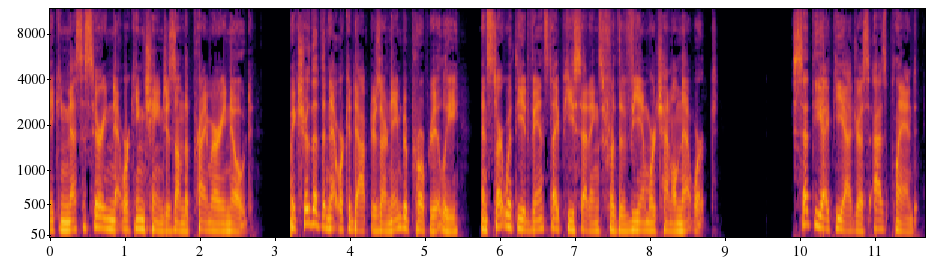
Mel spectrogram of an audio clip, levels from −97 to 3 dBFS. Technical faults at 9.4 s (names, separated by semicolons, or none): resampler restarted on every block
